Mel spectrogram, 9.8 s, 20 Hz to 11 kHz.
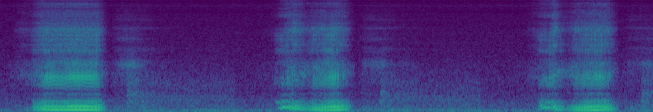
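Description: Three loud, rattling snores on inhaling, about 16 a minute, with quiet breathing between: ordinary sleep snoring.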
